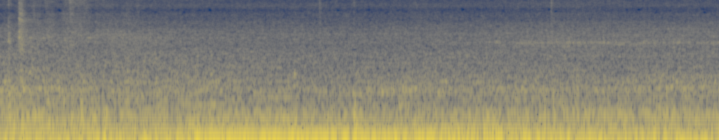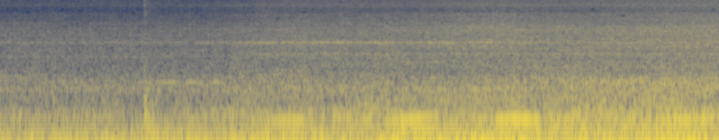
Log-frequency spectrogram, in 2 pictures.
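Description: Low rumble of a car's engine and tyres heard from inside the cabin while creeping along in queued traffic, getting louder near the end as the car picks up speed.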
